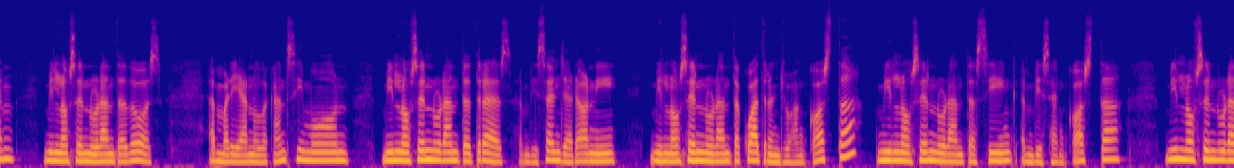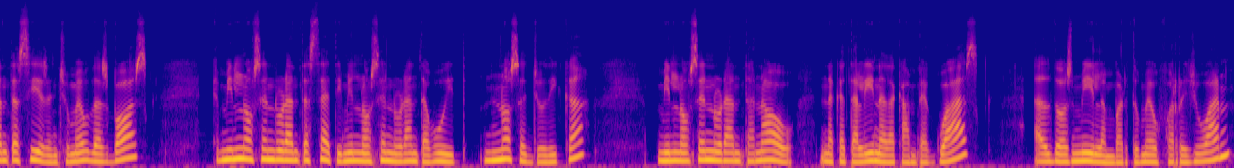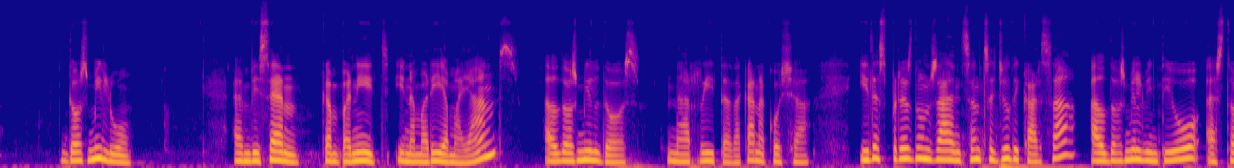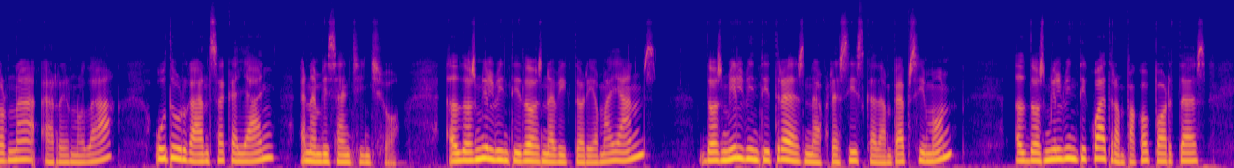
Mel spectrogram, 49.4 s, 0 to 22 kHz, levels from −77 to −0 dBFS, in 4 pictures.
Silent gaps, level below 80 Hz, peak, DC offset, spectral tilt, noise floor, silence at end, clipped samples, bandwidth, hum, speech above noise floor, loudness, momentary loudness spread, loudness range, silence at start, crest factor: none; -44 dBFS; -2 dBFS; under 0.1%; -7.5 dB/octave; -50 dBFS; 0.2 s; under 0.1%; 13.5 kHz; none; 33 dB; -18 LUFS; 9 LU; 2 LU; 0 s; 14 dB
